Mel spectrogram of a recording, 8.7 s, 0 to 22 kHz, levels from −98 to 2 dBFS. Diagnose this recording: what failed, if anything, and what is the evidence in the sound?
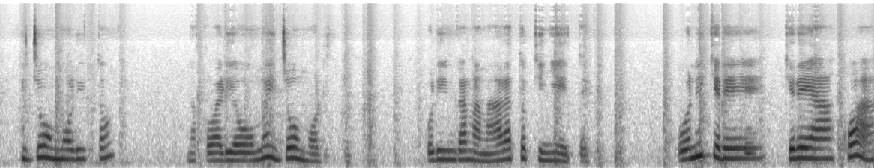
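Noise suppressor artifacts from call processing run throughout the speech. The room noise sinks by about 17 dB between words and rises back under them, as the suppressor gates steady-noise bands frame by frame.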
